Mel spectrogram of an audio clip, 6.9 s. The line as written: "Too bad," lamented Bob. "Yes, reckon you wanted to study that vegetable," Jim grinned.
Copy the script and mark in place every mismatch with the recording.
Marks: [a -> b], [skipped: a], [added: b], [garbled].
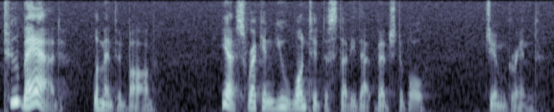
"Too bad," lamented Bob. "Yes, reckon you wanted to study that vegetable," Jim grinned.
